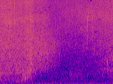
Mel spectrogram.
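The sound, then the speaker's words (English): Ocean waves wash onto the shore in a soft, steady hiss. One surge swells early and then recedes into a low, continuous rush with some wind, and no voices. “The sound of the water.”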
